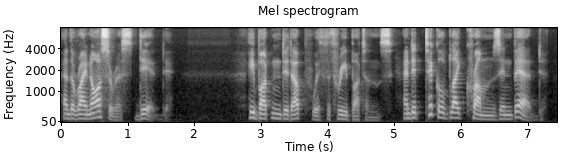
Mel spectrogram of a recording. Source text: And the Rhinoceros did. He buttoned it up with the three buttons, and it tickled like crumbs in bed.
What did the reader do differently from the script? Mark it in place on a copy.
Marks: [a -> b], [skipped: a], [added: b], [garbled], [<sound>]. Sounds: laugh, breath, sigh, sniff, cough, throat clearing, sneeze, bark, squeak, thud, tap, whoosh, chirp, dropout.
And the Rhinoceros did. He buttoned it up with the three buttons, and it tickled like crumbs in bed.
